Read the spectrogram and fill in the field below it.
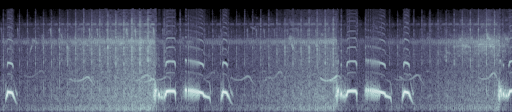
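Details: Wild spotted dove answering a decoy bird at close range. Phrases of three loud coos, one long and wavering, return every few seconds. Quieter whistled coos and a high hiss fill the gaps.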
